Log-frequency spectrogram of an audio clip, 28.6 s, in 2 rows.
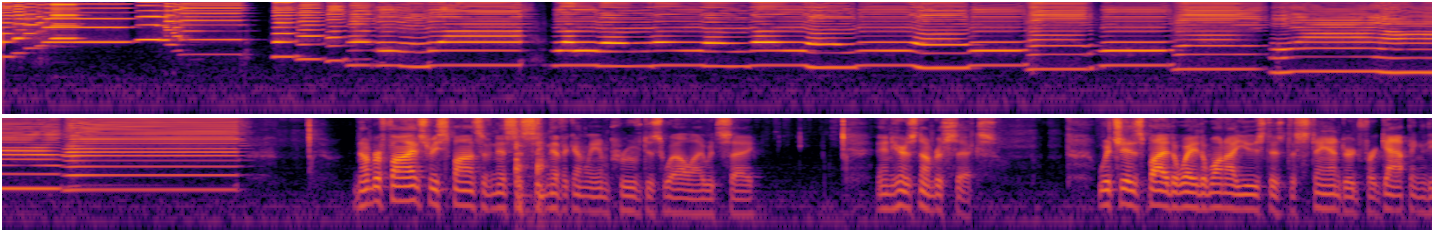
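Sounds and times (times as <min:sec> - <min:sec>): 
harmonica playing sustained reedy notes: 0:00.0 - 0:17.1
speech: 0:18.1 - 0:21.9, 0:23.0 - 0:24.3, 0:25.3 - 0:28.5.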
